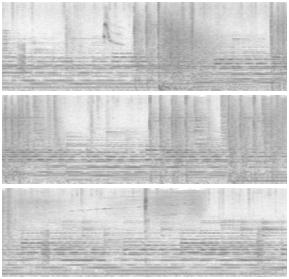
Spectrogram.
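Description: Gunfire in RimWorld, bursts of rapid shots arriving in several clusters over ten seconds, with sharp cracks against a steady droning background of game music.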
